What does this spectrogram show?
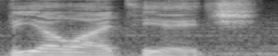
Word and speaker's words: Voith: Voith. because it's German. It's German-based pronunciation. According to Google Translate, it's like fight, which is my attempt to repeat what it's saying to me.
